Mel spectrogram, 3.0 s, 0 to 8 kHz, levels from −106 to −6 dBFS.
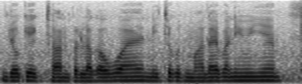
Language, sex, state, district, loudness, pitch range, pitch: Hindi, male, Uttar Pradesh, Shamli, -15 LUFS, 125-135 Hz, 130 Hz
